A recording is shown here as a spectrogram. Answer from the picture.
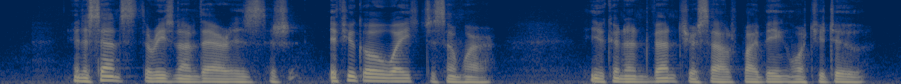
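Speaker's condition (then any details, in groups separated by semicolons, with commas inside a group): Parkinson's; progressive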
